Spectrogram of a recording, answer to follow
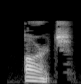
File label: "Arch", English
